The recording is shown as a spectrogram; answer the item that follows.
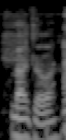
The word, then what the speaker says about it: Magdala: Magdala.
